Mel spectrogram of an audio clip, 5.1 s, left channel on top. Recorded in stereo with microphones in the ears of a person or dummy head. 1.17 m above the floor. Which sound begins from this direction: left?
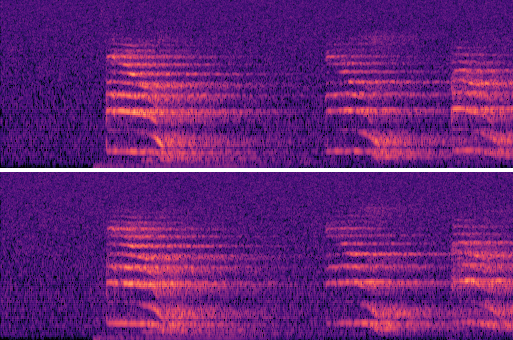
A cat meowing, at 0.9 s.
